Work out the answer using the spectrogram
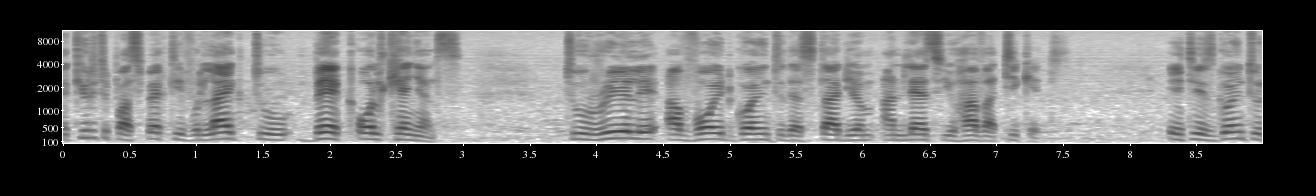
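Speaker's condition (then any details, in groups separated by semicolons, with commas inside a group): No condition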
